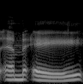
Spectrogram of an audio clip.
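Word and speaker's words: 間: It's spelled M-A in our English alphabet. However, it's pronounced M-A-A-H, Ma.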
